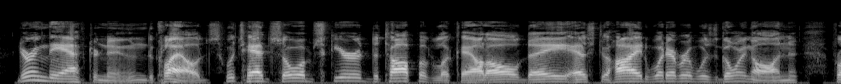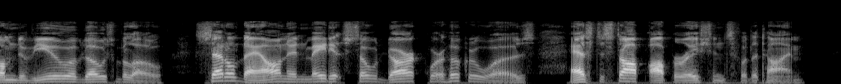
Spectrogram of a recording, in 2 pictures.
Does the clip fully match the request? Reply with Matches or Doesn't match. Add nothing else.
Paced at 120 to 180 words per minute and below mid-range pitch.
Matches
